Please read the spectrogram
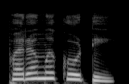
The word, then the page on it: ಪೆರ್ಮೆಗಿಡು: permegiḍu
